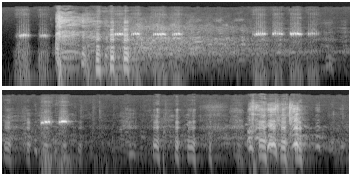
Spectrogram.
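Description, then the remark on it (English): Someone whistles a chirping cricket imitation: short, shrill trilled bursts in quick groups of three or four, repeated several times, with clicking mouth noises and a brief chuckle near the end. “That was a whistle. That was a cricket jumping on a buzzer. It sounded like a giant cricket.”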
